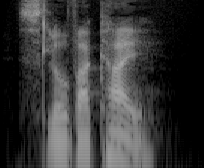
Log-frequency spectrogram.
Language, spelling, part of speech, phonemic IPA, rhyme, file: German, Slowakei, proper noun, /ˌslovaˈkaɪ̯/, -aɪ̯, De-Slowakei.ogg
- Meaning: Slovakia (a country in Central Europe)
